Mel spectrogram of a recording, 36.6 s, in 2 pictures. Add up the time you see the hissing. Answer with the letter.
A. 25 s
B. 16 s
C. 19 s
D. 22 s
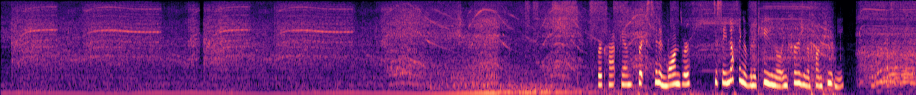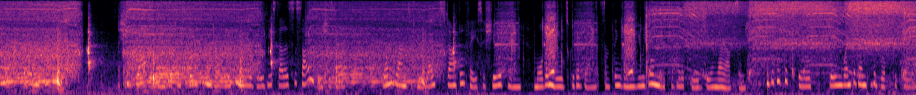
C.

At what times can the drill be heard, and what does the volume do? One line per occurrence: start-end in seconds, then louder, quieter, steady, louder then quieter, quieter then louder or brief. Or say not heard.
0.2-36.6 louder then quieter.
